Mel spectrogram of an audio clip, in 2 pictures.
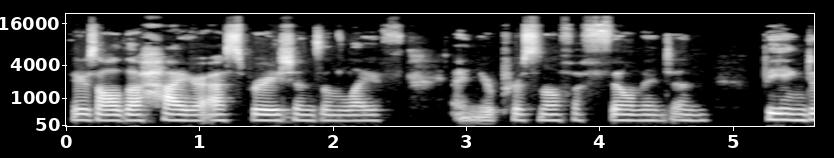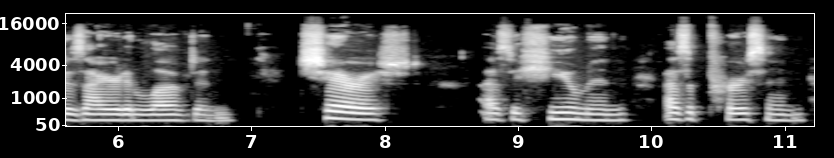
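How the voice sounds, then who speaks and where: Low gravelly-voiced woman rambling softly. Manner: meandering, motivational, chatty with fillers. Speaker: bedtime talk creator. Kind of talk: rambling sleep-aid monologue.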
